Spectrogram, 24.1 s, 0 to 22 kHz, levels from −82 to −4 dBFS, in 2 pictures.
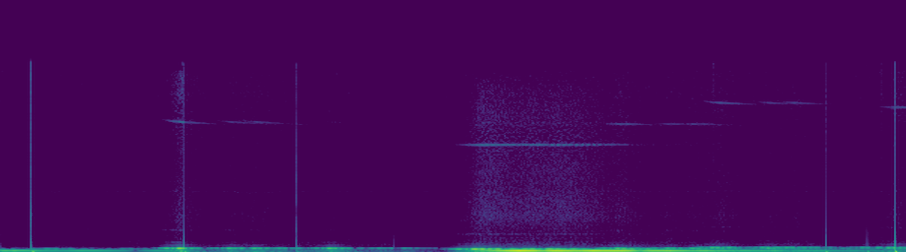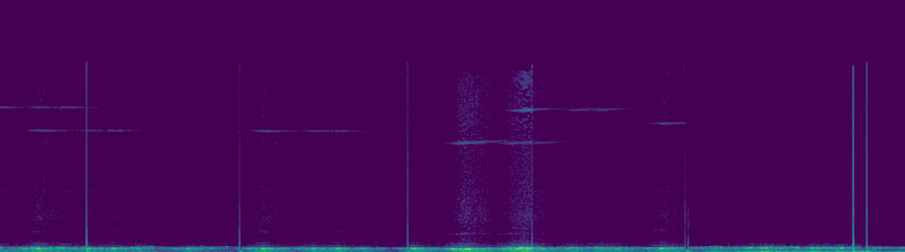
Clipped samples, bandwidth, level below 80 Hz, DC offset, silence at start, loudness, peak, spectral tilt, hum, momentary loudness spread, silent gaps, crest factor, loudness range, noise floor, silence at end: under 0.1%; 10 kHz; -44 dBFS; under 0.1%; 0 s; -27 LUFS; -6 dBFS; -10 dB/octave; none; 25 LU; none; 22 dB; 19 LU; -59 dBFS; 0 s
